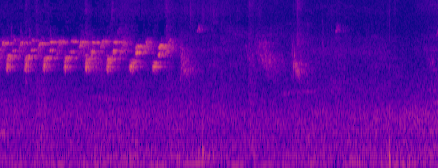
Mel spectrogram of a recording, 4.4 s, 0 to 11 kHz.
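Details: A 33-day-old chick, a canary crossed with a European goldfinch, gives a quick series of bright, high, stuttering chirps for under two seconds, then scattered faint notes and a couple of soft knocks in a quiet room.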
